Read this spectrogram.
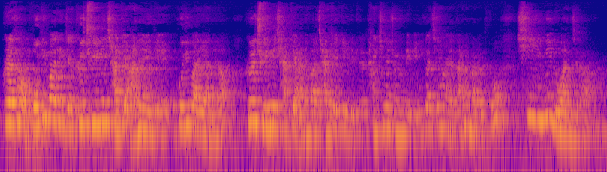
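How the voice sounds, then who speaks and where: Woman pastor, lively sermon storyteller, distant mic in a reverberant church with faint noise. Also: fairly high pitch, normal speed, few pauses. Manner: animated storytelling, acting out quotes. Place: church sanctuary. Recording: echoey church hall from far off.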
